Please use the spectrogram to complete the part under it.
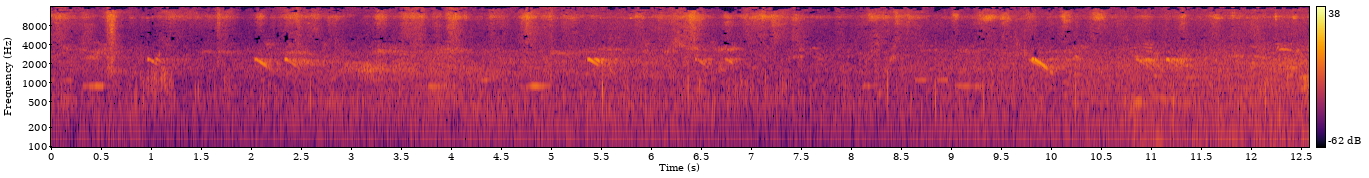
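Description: A pedestrian crossing signal chirps repeatedly.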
